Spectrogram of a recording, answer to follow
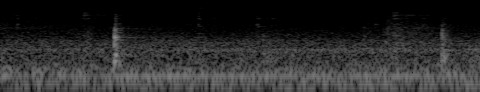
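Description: Faint, irregular clicks, the clearest about half a second in, typical of a thurible's chains knocking against the censer as the Book of the Gospels is incensed before the reading.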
